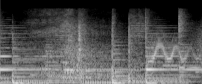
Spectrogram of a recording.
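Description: Playful background music with a sweeping whoosh effect near the start and a short warbling, wobbling pitch effect in the second half.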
